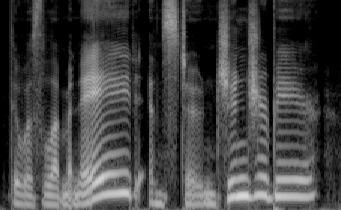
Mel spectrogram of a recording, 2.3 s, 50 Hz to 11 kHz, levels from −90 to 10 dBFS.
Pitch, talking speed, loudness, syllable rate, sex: 215 Hz, 185 wpm, -17 LUFS, 6.4 syllables/s, female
